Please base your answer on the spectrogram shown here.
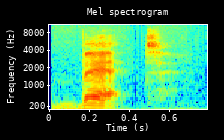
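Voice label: "bet", English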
